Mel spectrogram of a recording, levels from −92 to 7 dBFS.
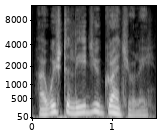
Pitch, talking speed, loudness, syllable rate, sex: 120 Hz, 230 wpm, -16 LUFS, 5.9 syllables/s, male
